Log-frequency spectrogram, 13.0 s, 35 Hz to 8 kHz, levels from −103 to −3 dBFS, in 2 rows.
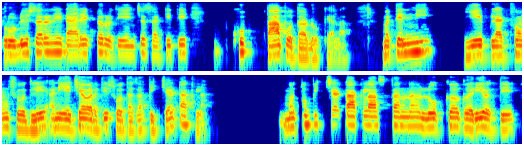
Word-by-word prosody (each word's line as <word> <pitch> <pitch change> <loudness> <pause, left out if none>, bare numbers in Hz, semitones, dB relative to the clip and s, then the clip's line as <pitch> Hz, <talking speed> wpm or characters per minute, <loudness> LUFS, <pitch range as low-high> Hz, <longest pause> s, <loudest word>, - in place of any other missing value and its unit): Producer 140 +4 +2
आणि 160 0 +1
director 140 +2 -1
होते 130 -1 -3
यांच्यासाठी 125 -1 -5
ते 140 - 0 0.6
खूप 155 0 0 0.2
ताप 130 +2 +7
होता 105 -1 0
डोक्याला. 95 - -10 0.5
मग 125 - 0
त्यांनी 150 +4 +5 0.6
हे 130 +2 +5
प्लॅटफॉर्म 125 +2 +1
शोधले 120 0 +1
आणि 130 -1 0
याच्यावरती 125 0 +2
स्वतःचा 115 -3 -5
पिक्चर 110 - -4
टाकला. - - -3 1.0
मग 135 +2 0
तो 165 - 0
पिक्चर 165 0 -2
टाकला 155 0 +5
असताना 150 -1 -1
लोक 130 +1 0
घरी 130 -1 +2
होते. 120 -3 0
135 Hz, 130 wpm, -26 LUFS, 125-150 Hz, 1.0 s, ताप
